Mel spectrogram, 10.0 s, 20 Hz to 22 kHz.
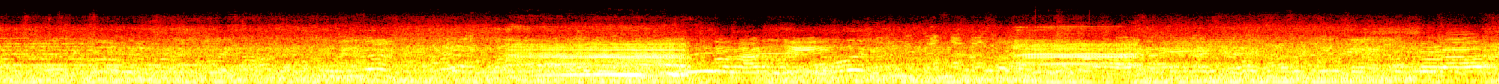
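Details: Market cattle lowing at the Kuchia Mara cattle and goat market on 26/5/2026, one rising-and-falling moo near four seconds and a fainter second call around seven seconds, over constant crowd talk and traffic murmur.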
